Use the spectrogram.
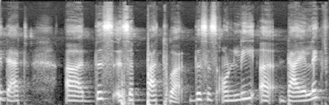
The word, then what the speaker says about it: patois: We also need to be aware of this word patois, P-A-T-O-I-S, which is pronounced as patois.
